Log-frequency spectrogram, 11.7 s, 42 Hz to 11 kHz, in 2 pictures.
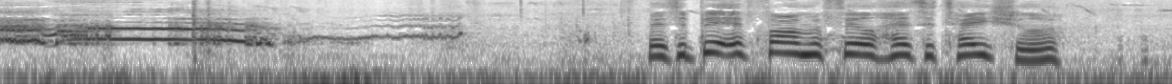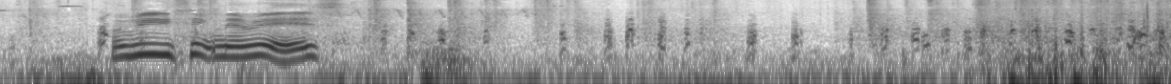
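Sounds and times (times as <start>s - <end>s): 
cockerel clucking and squawking while being caught: 0.0s - 3.0s, 7.6s - 11.6s
scuffling and rustling as the bird is handled: 2.3s - 11.6s
speech: 3.3s - 5.4s, 6.4s - 8.3s.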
